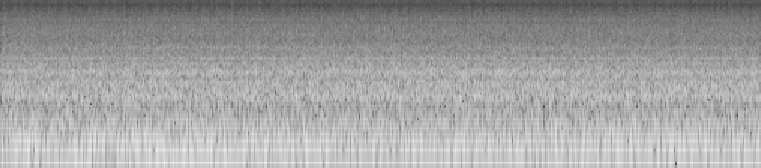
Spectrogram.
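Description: A seed drill rattles over the ground.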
